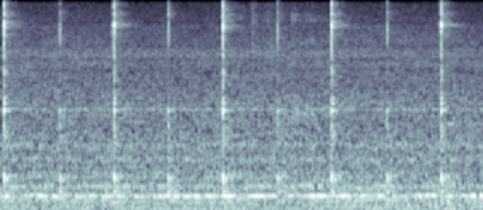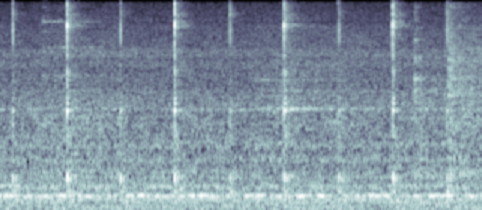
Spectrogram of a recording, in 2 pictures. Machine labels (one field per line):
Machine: valve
